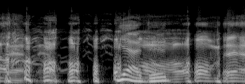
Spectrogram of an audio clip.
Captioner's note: laughing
